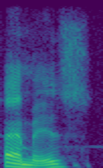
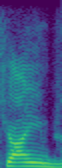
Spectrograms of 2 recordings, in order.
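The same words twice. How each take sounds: First: The name begins with an H sound. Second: The name begins with a J sound. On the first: This is the Spanish way of saying it. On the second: This is the English way of saying it.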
